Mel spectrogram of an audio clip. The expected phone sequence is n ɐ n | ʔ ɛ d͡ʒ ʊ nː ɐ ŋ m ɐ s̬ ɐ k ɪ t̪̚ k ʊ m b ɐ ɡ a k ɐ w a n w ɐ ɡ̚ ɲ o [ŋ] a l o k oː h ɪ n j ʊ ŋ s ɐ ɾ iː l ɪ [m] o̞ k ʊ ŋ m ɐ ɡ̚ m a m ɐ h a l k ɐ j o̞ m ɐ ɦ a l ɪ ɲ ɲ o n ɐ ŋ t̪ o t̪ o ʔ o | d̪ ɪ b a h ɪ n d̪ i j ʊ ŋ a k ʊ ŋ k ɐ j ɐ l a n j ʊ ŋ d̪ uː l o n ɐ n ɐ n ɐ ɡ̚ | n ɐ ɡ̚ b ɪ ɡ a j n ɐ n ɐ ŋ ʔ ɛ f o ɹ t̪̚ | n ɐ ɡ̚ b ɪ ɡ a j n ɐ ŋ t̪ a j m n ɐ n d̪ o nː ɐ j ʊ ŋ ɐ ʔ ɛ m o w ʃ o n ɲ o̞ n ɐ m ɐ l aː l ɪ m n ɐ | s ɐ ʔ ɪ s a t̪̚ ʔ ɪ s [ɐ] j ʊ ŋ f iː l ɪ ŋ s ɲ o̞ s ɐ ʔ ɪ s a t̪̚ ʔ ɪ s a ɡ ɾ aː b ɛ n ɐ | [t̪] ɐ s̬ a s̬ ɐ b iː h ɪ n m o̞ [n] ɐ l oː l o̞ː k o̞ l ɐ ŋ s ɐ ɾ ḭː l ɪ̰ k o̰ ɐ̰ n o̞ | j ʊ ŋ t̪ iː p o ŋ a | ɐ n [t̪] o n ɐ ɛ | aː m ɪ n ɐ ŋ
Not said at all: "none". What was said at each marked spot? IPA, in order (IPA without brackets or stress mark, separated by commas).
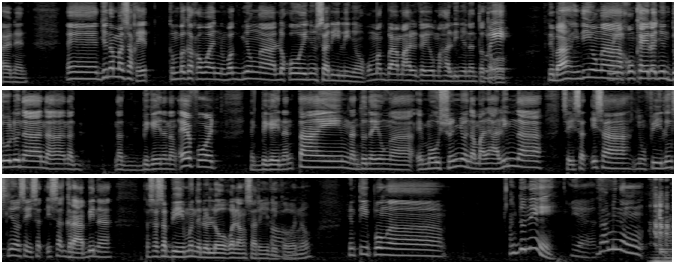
ŋ, ɲ, a, t̪, n, d̪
